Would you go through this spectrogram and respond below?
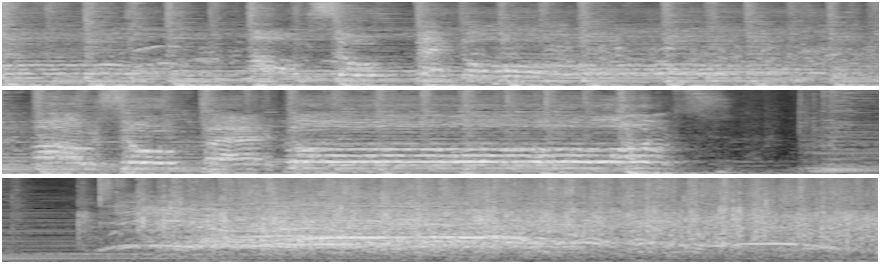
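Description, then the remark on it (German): A loud band plays a rhythmic tune for about eight seconds at a Schnitzelbank performance by the Gürbs in Solothurn, stops briefly, then sustained audience applause rises as a dense, steady wash of clapping, with a few voices faintly cheering. “Mir gehört es am Applaus.”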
